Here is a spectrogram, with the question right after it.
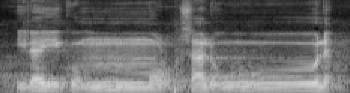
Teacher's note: میم ساکن کے بعد میم آئے تو میم کو میم سے ملا کر غنہ کے ساتھ پڑھا جائے گا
